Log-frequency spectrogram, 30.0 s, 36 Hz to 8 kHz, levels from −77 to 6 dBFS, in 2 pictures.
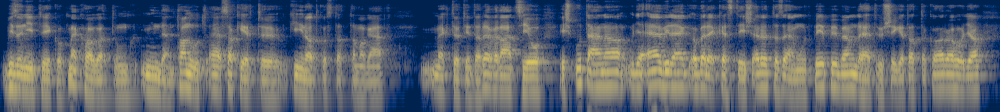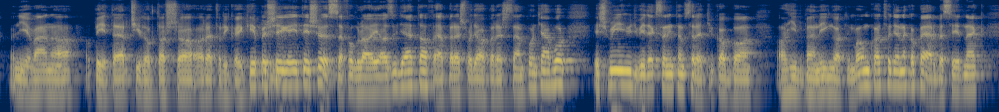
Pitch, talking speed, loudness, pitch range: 110 Hz, 115 wpm, -16 LUFS, 95-125 Hz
